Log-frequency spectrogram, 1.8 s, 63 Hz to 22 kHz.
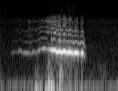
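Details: Tawny owl at night on 7–8 April 2023, during prey deliveries by the male, who brought three prey items before 01:00; a single drawn-out, slightly wavering tonal wail lasting about a second, rich in overtones.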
